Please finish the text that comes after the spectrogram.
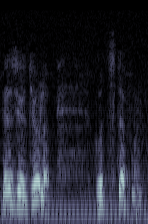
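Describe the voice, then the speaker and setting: A fatherly, plain-spoken lawyer in middle age with a very mellow voice. It is old radio drama, muffled and faintly humming. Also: a little high, sing-song, normal speed, a little hiss or hum. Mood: genial. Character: blunt, fatherly family lawyer, genial host.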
